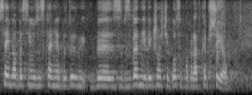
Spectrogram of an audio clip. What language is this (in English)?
Polish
